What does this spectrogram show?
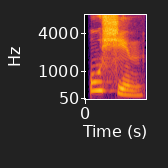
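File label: "усин", Komi, female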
